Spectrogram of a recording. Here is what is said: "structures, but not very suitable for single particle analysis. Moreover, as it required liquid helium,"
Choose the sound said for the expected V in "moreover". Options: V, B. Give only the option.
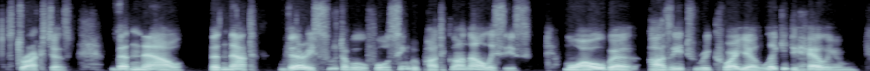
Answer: B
